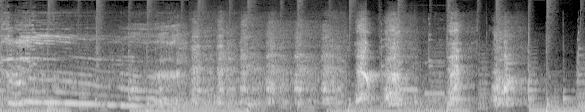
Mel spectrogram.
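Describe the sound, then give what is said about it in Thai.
Several deep, loud barks from a giant-breed dog burst out at irregular intervals, mixed with some panting, over a steady bed of background music. “วันนี้เป็นเรื่องราวของหมายักษ์บิ๊กไซส์ไจแอนท์ที่ใครเห็นครั้งแรกก็อาจจะกลัวนะคะแต่ว่าถ้าได้รู้จักกันจริงๆแล้วก็จะรู้ว่านี่คือหมาที่อบอุ่นแล้วก็ใจดีมากๆเลยล่ะค่ะ”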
